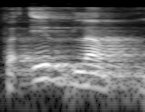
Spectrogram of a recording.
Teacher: ذال نرمی سے ادا ہوگا، میم ساکن پہ اظہار ہے، اظہار شفوی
